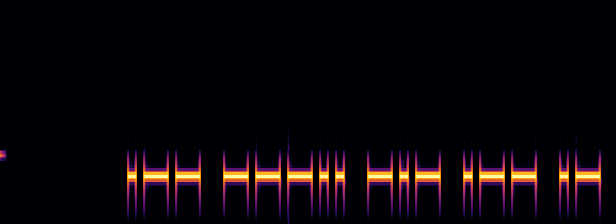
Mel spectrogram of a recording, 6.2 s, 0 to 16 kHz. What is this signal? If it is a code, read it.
Morse code, heard as a keyed tone, about 15 wpm, 700 Hz. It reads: W8KWA
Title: USA Callsign DE Callsign - 5 Characters - 15wpm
